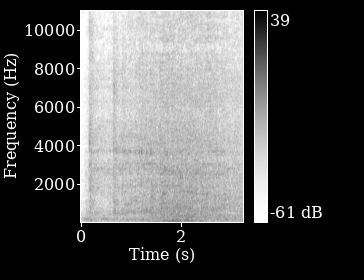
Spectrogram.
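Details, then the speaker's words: Super XL small two-stroke bike with silencer fully clogged by oil residue/carbon: hardly starts, then runs rough and raspy, struggling to settle, no pickup and stalls; fix is removing and burning out the silencer. Hard starting from clogged silencer. "చూడండి మిత్రులారా, silencer పూర్తిగా మూసుకుపోయింది. Bike start అవ్వడం లేదు. ఒకవేళ start అయినా కూడా, బైక్‌కి అస్సలు pickup లేదు, అది పూర్తిగా ఆగిపోయింది."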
